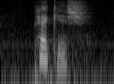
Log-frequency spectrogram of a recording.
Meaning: 1. mildly hungry 2. irritable; crotchety
- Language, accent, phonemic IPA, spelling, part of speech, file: English, US, /ˈpɛk.ɪʃ/, peckish, adjective, En-us-peckish.ogg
